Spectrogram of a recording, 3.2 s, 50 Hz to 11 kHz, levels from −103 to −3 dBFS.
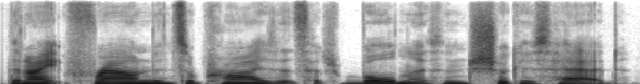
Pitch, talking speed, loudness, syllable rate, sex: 180 Hz, 225 wpm, -17 LUFS, 5.2 syllables/s, female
